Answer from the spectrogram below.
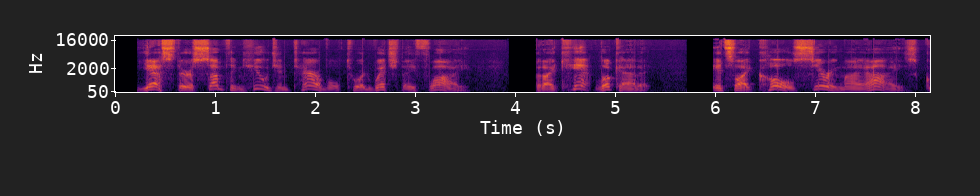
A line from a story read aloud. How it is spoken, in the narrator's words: Gord gasped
